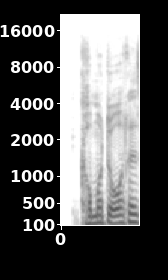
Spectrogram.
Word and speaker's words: Commodore: Jetzt du als jemand, der, wir haben es vorhin gesagt, du hast auch schon mal ein Buch geschrieben und ich habe frevelhafterweise den Namen Englisch ausgesprochen. Commodore sagt man ja eigentlich.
